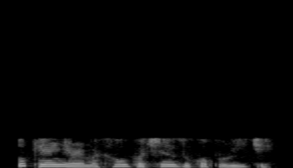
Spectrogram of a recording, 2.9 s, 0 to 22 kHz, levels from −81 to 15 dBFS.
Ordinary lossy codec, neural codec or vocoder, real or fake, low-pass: AAC, 16 kbps; none; real; 7.2 kHz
